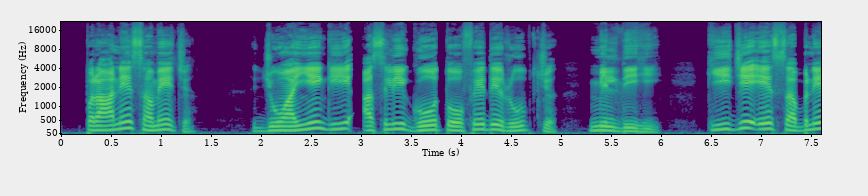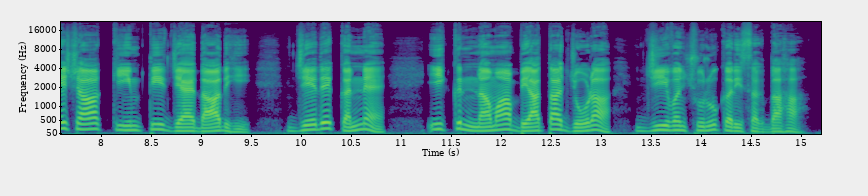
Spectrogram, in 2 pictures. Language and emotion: Dogri, neutral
